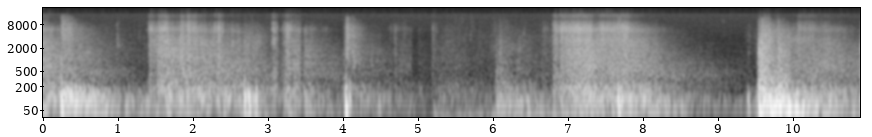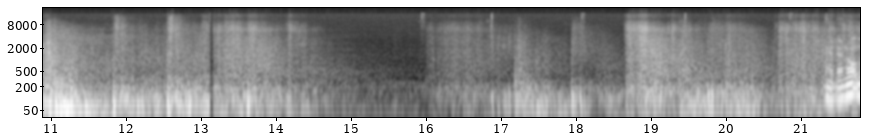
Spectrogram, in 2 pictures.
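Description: Artillery and musket fire in Ultimate General: American Revolution, with repeated crackling volleys and heavy booms coming in waves, swelling and fading over a continuous battle din.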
